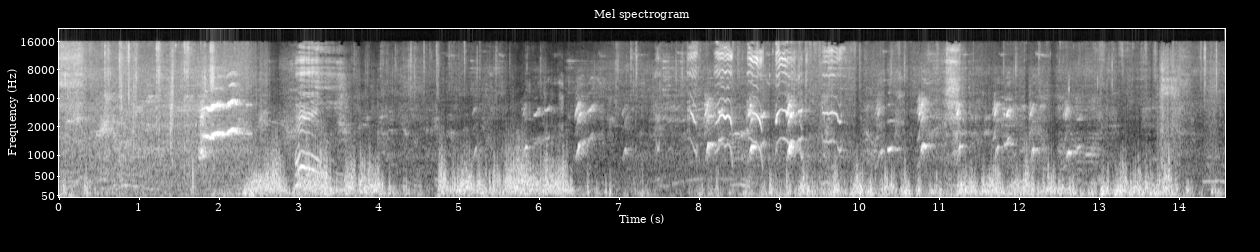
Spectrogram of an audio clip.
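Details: Shiba Inu puppies born on 5 and 9 June, out on their first short outdoor outing; many brief high yips and whimpers come in quick bursts while people chatter over them.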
